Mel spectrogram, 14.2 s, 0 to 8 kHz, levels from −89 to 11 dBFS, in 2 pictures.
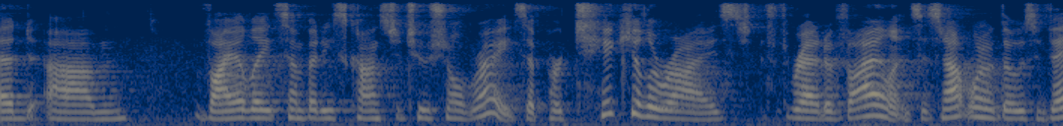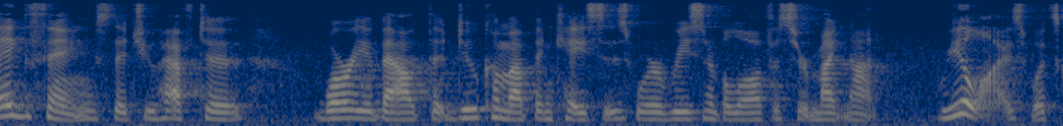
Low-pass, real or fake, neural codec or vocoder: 7.2 kHz; real; none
